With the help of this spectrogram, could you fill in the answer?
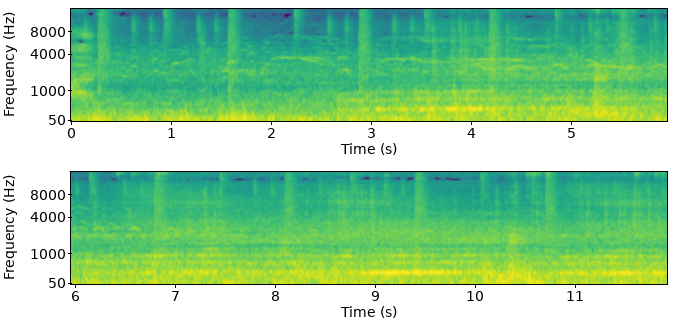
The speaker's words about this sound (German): Da kommt noch ein Zug. Interessant. ja. Der Zug ist mega, mega lang. Ui, ui, ui. Nicht mal das Zugende in Sicht.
